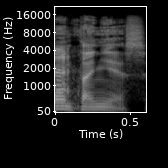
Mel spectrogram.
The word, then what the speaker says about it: Montanez: Montanez, Montanez. Okay. I because know most people say, it's a mouthful. Montanez.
